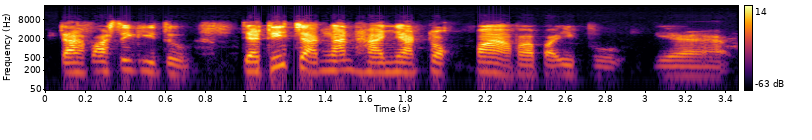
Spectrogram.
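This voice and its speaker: A woman psychologist and counselor giving a parenting talk over a video call, lively and acting out parents and children as she explains. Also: fairly low pitch, moderate pace, no room sound, lo-fi sound. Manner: animated, acts out parents and children in quotes; addresses listeners repeatedly as parents. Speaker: guest speaker, psychologist and counselor.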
